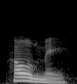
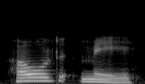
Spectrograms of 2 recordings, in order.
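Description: First: The D sound at the end of hold is dropped. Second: The D sound at the end of hold is kept.

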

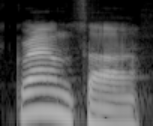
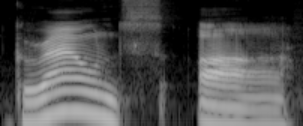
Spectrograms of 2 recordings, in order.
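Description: First: The D is dropped and Z links forward. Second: The D sound is kept and words stay separate.

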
